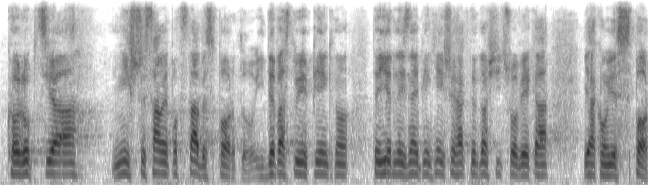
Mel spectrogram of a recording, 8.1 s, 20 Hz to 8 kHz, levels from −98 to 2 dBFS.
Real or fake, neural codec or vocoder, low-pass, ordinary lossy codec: fake; vocoder, 22.05 kHz, 80 mel bands, Vocos; 7.2 kHz; Opus, 32 kbps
